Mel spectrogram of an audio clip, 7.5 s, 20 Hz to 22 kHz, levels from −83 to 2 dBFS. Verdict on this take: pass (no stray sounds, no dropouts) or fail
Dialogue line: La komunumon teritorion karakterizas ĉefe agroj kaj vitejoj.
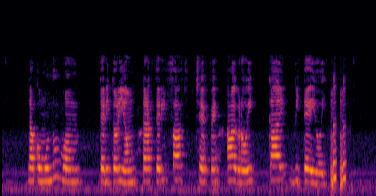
fail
